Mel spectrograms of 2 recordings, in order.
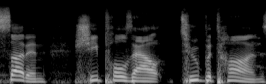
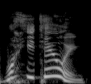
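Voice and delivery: much higher, sharp "What are you doing?" in a woman's voice; startled woman; 13 semitones higher than usual. Retold or imitated. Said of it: "she goes".

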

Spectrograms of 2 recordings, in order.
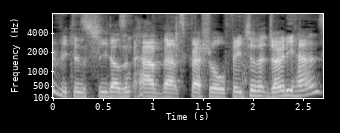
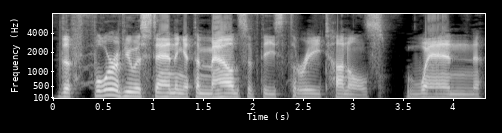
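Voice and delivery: ordinary delivery

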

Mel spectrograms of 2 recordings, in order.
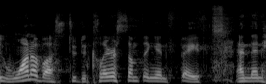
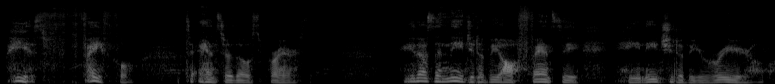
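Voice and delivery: much softer, intimate preaching; hushed sermon voice; 10 semitones lower, 18 dB quieter than usual. Real, not acted. Pastor softly reassuring the congregation after a prayer, hushed. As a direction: bring the room in close and gentle.

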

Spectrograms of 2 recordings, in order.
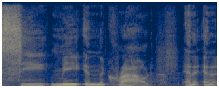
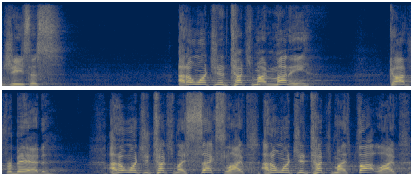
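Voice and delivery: higher, louder pleas, pushing him off; urgent pleading; 5 semitones higher, 4 dB louder than usual. Retold or imitated. A believer begging Jesus to leave his life alone, urgent pleading. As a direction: hold Jesus back from your stuff.

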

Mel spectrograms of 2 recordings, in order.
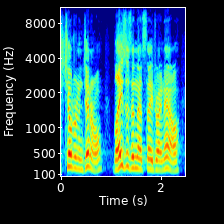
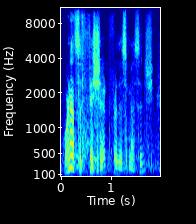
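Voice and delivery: ordinary talk

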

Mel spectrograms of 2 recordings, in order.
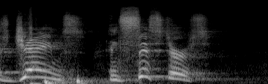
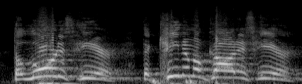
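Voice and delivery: raised, higher call across the desert; 5 semitones higher than usual. Acted. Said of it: "he's calling out".

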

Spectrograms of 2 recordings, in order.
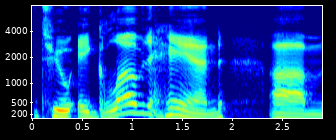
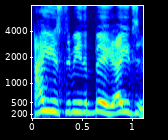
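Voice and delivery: pitched way up in offended protest; indignant protest; 10 semitones higher, faster than usual. Retold or imitated. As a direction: squeal it like a wounded has-been. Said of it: "And he's like".

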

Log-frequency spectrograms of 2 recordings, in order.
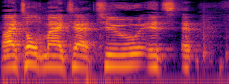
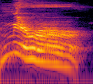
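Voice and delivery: a loud, hammed-up bark of one word; angry shout; 5 semitones higher, 12 dB louder than usual. Reading the tattoo guy's post, he yells for a mirror loudly. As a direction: demand the mirror, loud and furious. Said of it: "Angry, I said".

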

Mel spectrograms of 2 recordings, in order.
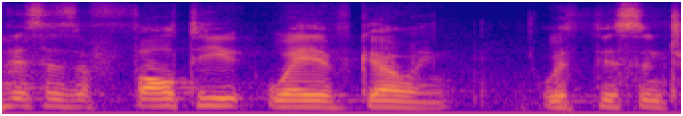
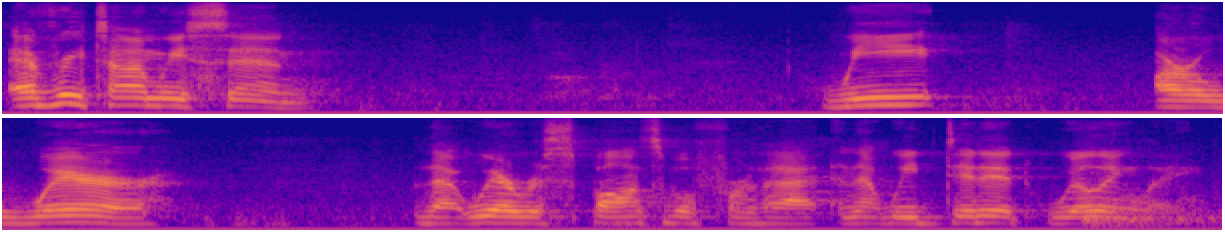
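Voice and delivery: usual speaking voice

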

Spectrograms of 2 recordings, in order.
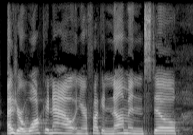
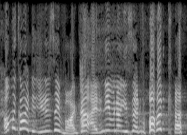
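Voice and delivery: excited mock reaction; 9 semitones higher, 6 dB louder than usual.

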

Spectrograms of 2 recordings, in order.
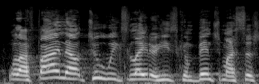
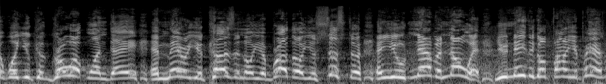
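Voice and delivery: sustained high, loud rant as dad; imitated dad yelling; 8 semitones higher, 7 dB louder than usual. Dad warning his kids they could marry a cousin, yelling. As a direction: holler the warning without letting up. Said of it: "he starts yelling at us".

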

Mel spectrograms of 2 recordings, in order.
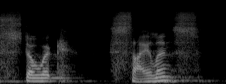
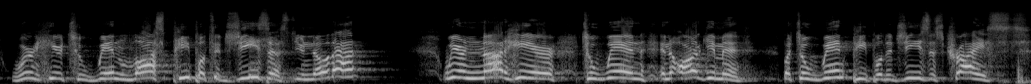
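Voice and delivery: loud, high, emphatic sermon delivery; impassioned preaching; 6 semitones higher, 5 dB louder than usual. Real, not acted. Preacher urging church to win lost people to Jesus, impassioned preaching. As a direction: drive each point home with raised voice.

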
